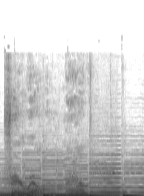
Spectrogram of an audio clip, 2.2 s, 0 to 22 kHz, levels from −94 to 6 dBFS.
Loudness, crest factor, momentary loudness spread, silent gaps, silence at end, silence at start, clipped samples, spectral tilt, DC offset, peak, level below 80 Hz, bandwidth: -19 LUFS; 12 dB; 3 LU; none; 0 s; 0 s; under 0.1%; -7 dB/octave; under 0.1%; -6 dBFS; -24 dBFS; 15 kHz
